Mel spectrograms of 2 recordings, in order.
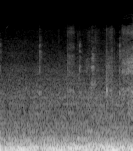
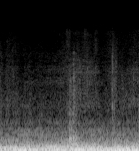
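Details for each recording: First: Car driven over potholes after the owner traced a clunk suspected from the stabilizer bar or end link: only a soft low road rumble, no clunks or knocks. The noise is gone. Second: Car driving on road: irregular sharp front clunks with bumps over steady road rumble; owner suspects a loose stabilizer link nut, also knocks when the fender is lifted and lowered; not confirmed.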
